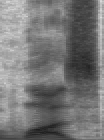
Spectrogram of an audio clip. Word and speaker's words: was: Remember that was is pronounced with a zeta.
